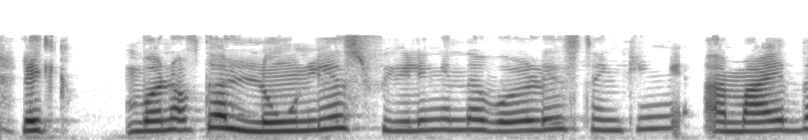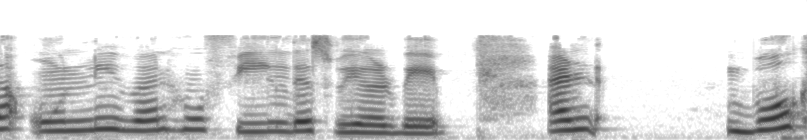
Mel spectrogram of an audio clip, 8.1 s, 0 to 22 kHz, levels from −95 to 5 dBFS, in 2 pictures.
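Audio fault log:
2.86 s and 5.79 s: concealed Bluetooth headset packet loss. Each 7.5 ms gap, consistent with a single lost packet, is filled with copied recent waveform, so it is barely audible.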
